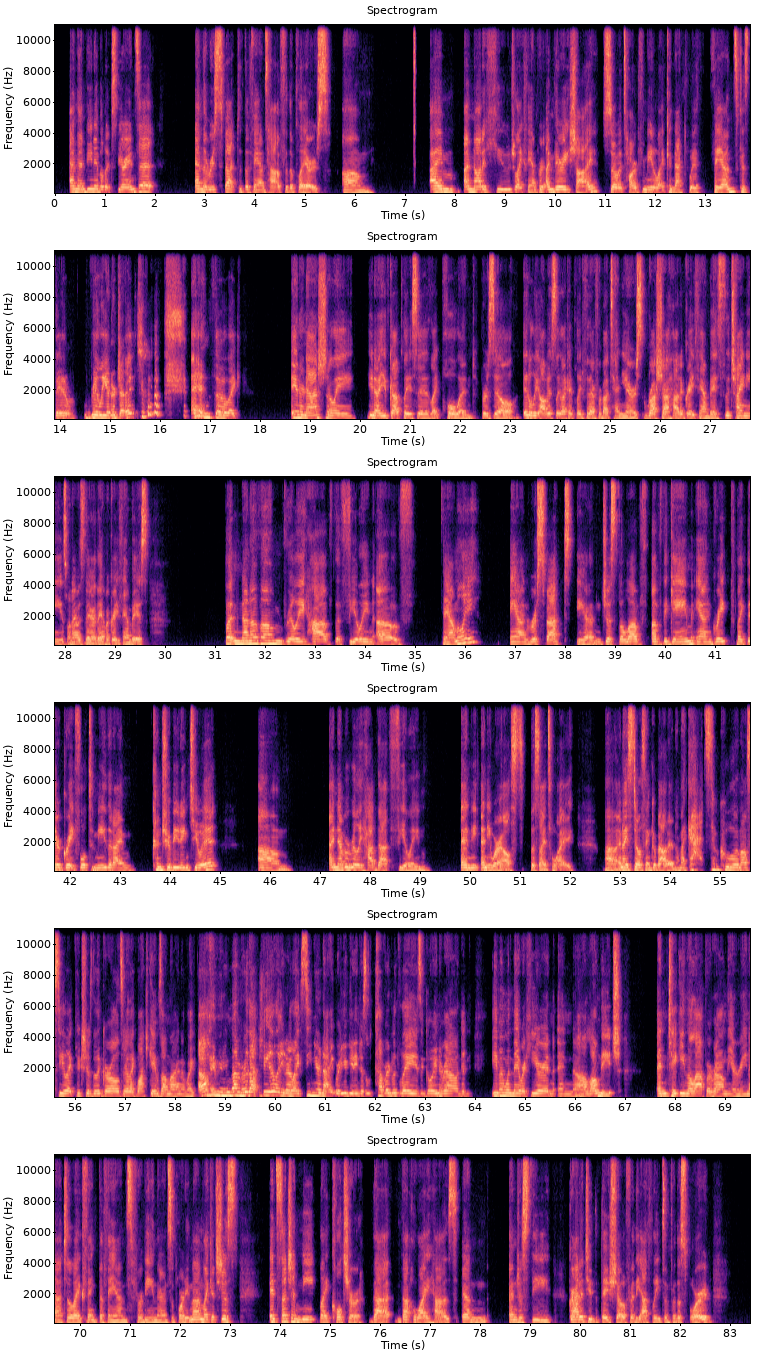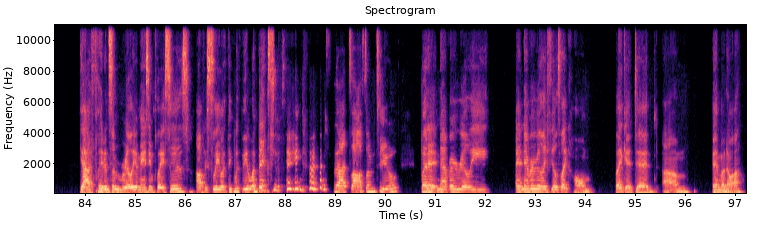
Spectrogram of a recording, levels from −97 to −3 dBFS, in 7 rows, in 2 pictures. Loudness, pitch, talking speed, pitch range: -16 LUFS, 170 Hz, 165 wpm, 155-190 Hz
